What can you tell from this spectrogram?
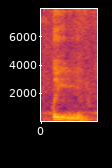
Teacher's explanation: Ingat di siku tenggorokan, lidahnya dinaikkan, tidak ada hembusan udara ketika dibaca ti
